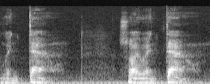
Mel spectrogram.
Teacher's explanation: So I went down 했을 경우에 T가 발음이 되지 않습니다.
